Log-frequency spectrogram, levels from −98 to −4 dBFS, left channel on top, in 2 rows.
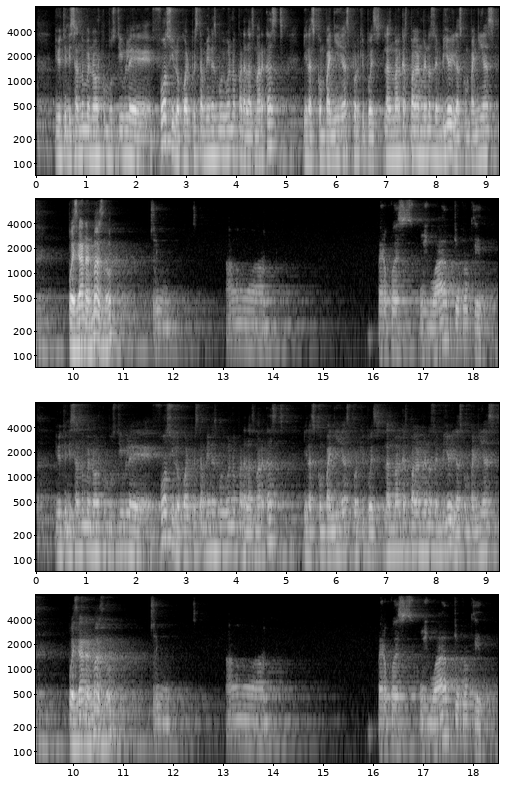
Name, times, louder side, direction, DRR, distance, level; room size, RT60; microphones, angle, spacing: voice 1, 0.4-4.8 5.3-9.1 9.9-10.9, left 5 dB, 70° left, 0.4 m, -29 dB
voice 2, 11.5-11.9 13.0-13.9 16.1-18.2, equal, 5° left, 0.5 m, -36 dB
20.0 x 9.0 x 3.4 m
head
